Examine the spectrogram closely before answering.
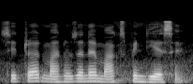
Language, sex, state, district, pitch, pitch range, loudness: Assamese, male, Assam, Kamrup Metropolitan, 130 Hz, 120-140 Hz, -15 LUFS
